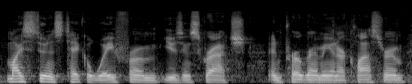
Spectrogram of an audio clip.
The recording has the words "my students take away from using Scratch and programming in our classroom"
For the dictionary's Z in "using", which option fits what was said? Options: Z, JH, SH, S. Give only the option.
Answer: Z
